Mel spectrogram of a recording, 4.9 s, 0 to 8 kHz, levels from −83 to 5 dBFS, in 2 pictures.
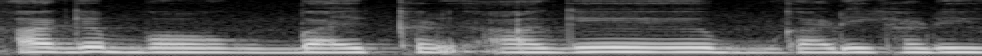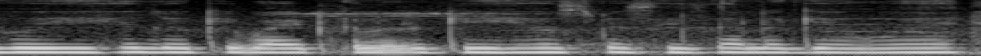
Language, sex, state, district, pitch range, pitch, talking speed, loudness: Hindi, female, Punjab, Kapurthala, 215-220 Hz, 215 Hz, 245 wpm, -13 LUFS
